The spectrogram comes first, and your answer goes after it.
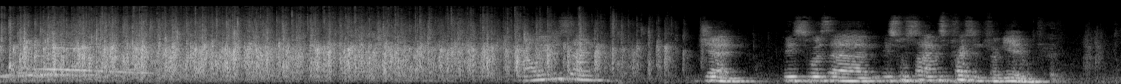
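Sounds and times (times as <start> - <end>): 
audience applause for anniversary couple: 0.0 - 6.9
speech: 7.0 - 10.7.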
